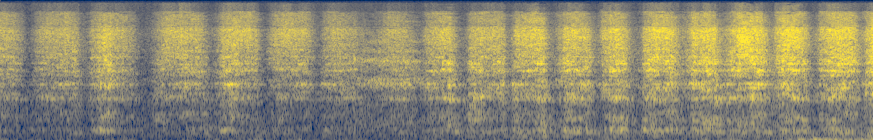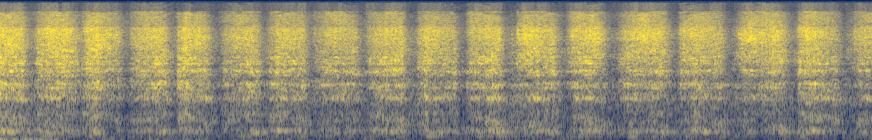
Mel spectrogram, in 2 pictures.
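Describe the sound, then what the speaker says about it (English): Sandpaper scrubs rhythmically across guitar frets during fret dressing, a steady series of quick back-and-forth rasping strokes, moderately faint and alone without talk. "I'm going to take my sandpaper to it."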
